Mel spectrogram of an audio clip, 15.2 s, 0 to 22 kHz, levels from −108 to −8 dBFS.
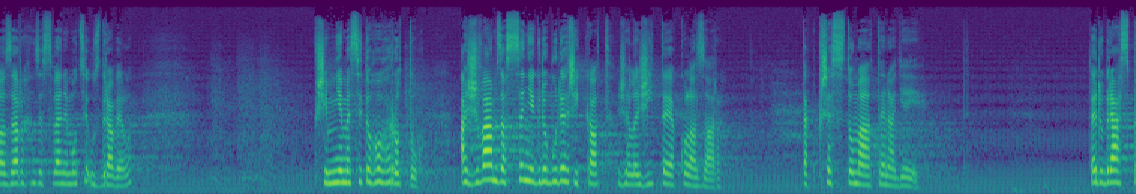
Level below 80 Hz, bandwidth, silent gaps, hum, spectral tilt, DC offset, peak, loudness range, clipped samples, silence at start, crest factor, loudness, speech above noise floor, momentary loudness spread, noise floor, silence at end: -68 dBFS; 18 kHz; none; 50 Hz at -70 dBFS; -2.5 dB/octave; under 0.1%; -10 dBFS; 10 LU; under 0.1%; 0 s; 24 dB; -31 LUFS; 30 dB; 13 LU; -61 dBFS; 0 s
